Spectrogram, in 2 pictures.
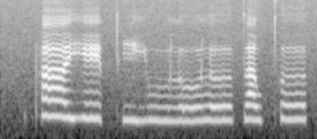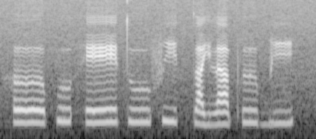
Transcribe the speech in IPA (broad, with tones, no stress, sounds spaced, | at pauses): pʰ aː˥˨ j eː˧ p̚ t̪ʰ i˩ j uː˩ l oː˩˧ l ɤː˧ t̪ a˥˨ w t̪ʰ ɤː˧ t̚ h ɤː˩ p u˧˩ h eː˧˥ t̪ uː˧ f iː˥˨ t̚ t̪ a˩ j l a˧ pʰ ɯː˥˨ b i˧˥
